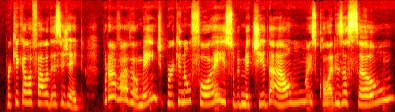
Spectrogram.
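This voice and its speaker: Brazilian woman, high voice, engaged academic guest, rhetorical and animated. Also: moderate pace, creaky. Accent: Brazilian Portuguese. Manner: animated, poses rhetorical questions, many fillers. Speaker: linguist guest. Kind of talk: conversational interview answers.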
